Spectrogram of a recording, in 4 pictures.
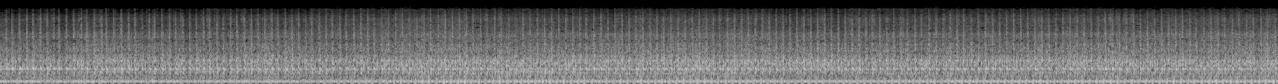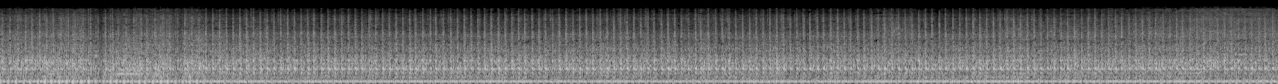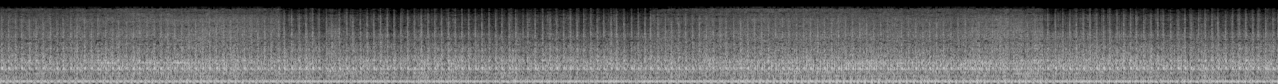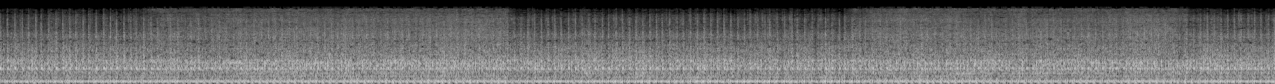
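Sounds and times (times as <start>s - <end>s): engine running: 0.0s - 51.0s
saw blade whine: 2.4s - 16.1s, 21.0s - 51.0s.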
